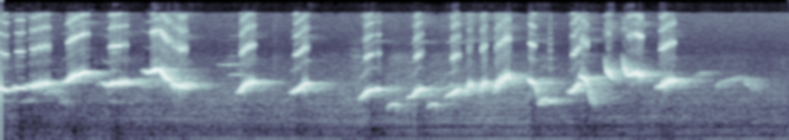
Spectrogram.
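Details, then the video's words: Energetic white-rumped shama song from an Indonesian lure meant to provoke singing: a continuous stream of varied, clear whistles that slide up and down, with short pauses between the notes. "bikin NYAUT GACOR !! MURAI BATU jadi NYAUT GACOR BONGKAR MATERI ¦ PANCINGAN MURAI ¦ SHAMA BIRD"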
